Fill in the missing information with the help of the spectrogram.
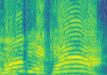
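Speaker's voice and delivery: high, loud Boston yell; shouted demand. Acted. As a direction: holler it out the door, Boston-style. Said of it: "open the door and say".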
